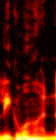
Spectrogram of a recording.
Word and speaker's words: Ligue 1: The Serie A, Bundesliga, and Ligue 1. – Wow, you pronounced it correctly for the first time? – Yeah, I know.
